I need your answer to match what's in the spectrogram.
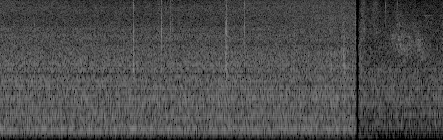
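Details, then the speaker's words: Climatrol window AC (Rotorex compressor) on low cool, quiet fan, getting nice and cold; steady airy fan rush over constant low hum, no rattles, surging or cycling; normal window AC operation. "Fan on this one is pretty quiet as well. This one seems to be working great. It's getting nice and cold."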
